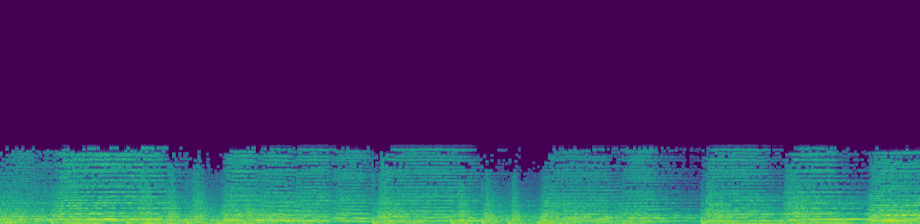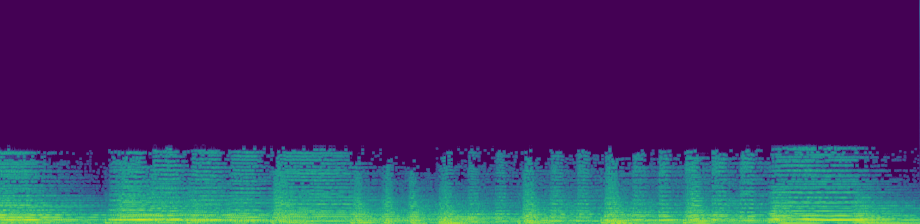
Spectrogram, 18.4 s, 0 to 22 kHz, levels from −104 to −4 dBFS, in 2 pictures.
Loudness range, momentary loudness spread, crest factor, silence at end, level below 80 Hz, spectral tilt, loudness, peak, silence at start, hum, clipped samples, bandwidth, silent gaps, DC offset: 4 LU; 8 LU; 16 dB; 0 s; -44 dBFS; -5.5 dB/octave; -21 LUFS; -6 dBFS; 0 s; none; under 0.1%; 8 kHz; none; under 0.1%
